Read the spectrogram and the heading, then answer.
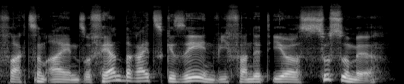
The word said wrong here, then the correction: Suzume: Ja, ich glaube, es wird Suzume ausgesprochen. Also Z ist immer ein sehr weicher Laut.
